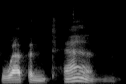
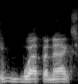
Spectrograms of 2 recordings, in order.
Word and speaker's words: Weapon X: Although now we know it's pronounced weapon 10. Oh yeah, but it was Weapon X for 20 years.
